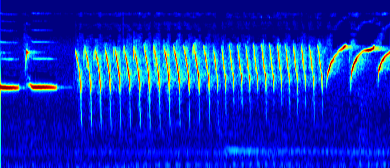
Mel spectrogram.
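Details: Canary singing a showy tutoring song: a brief flat whistle, then a long very fast pulsing trill of about twenty-five rising notes per second, ending in sweeping upslurred whistles.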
